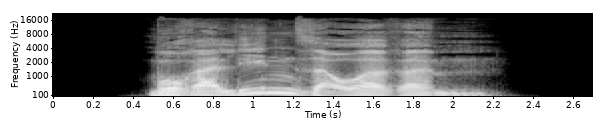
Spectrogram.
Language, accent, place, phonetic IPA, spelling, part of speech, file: German, Germany, Berlin, [moʁaˈliːnˌzaʊ̯əʁəm], moralinsauerem, adjective, De-moralinsauerem.ogg
- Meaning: strong dative masculine/neuter singular of moralinsauer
